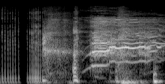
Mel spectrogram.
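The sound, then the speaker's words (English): A voice makes a short, raspy fart imitation with a rising whistly squeal, loud, followed by a brief breathy sputter. “And when he'd be giving a serious answer, he'd kind of shift in his chair and just squeeze it, and it would look like he farted.”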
